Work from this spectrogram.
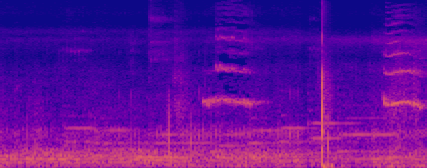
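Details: Tiny kitten, jealous and angry while another cat gets attention from a person, gives two short harmonic meows, the second arching and falling, against a steady hum and low background tones, with one sharp click in between.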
